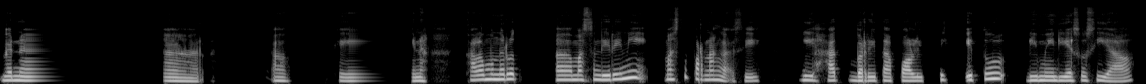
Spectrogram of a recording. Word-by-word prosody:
Bener, 180 -1 +1 2.0
oke. 165 -1 -6 0.7
Nah, 165 -1 +1 0.4
kalau 210 +2 +2
menurut, 235 +1 +5 0.4
eee, 215 0 +4
Mas, 215 -2 +2
sendiri 220 +2 +4
nih, 310 +1 +4 0.2
Mas 235 0 0
tuh 345 - -8
pernah 220 -3 0
nggak 170 - -4
sih 165 +1 -5 0.4
lihat 185 -1 0
berita 175 -1 +2
politik 170 +4 0 0.2
itu 250 +7 +3 0.2
di 190 - +2
media 180 -1 +4
sosial, 175 -4 -2
185 Hz, 110 wpm, -22 LUFS, 175-215 Hz, 2.0 s, menurut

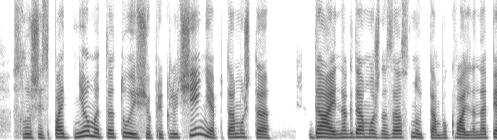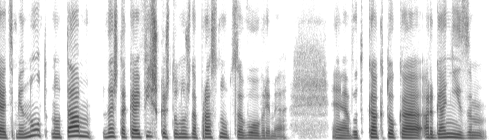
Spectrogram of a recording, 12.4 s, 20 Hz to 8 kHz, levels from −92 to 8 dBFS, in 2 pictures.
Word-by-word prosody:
Слушай, 180 -1 -4
спать 195 +2 +1
днём- 245 +6 +1
это 195 0 -1
то 210 +3 0
ещё 180 -2 0
приключение, 190 - -1
потому 190 +4 -2
что, 185 -4 0 0.5
да, 195 +1 +7
иногда 195 +3 +1
можно 195 -3 -4
заснуть 190 0 -2
там 160 -3 -1
буквально 170 -1 0
на 175 +1 -2
5 175 -2 +1
минут, 245 +12 -4
но 185 -1 -3
там, 250 +3 +4
знаешь, 225 +3 -2
такая 195 -1 +1
фишка, 235 0 -2
что 195 0 -6
нужно 190 -1 -3
проснуться 190 -3 -2
вовремя, 140 -5 -7 0.5
э. 150 -3 -4
Вот 165 +4 -6
как 190 -1 +2
тока 170 -5 +3
организм, 180 -5 -2
185 Hz, 155 wpm, -25 LUFS, 170-200 Hz, 0.5 s, да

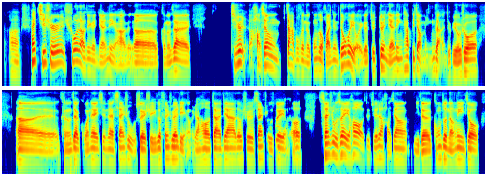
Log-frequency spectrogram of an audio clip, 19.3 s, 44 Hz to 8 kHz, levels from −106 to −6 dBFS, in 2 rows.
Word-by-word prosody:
啊， 105 -2 -5 0.2
哎 205 +1 +7
其 190 -3 +3
实 185 +1 +2
说 210 +4 0
到 190 - +3
这 125 -1 -5
个 110 -2 -4
年 95 +3 -3
龄 110 -5 -3
啊， 85 0 -1 0.2
呃， 95 -2 +2
可 - - -10
能 95 +2 -5
在 105 -5 +3 0.8
其 165 - -4
实 200 +1 +2
好 - - -3
像 155 -6 +2 0.2
大 - - +3
部 115 0 -10
分 115 -1 -4
的 95 - -5
工 125 - -8
作 125 - +1
环 90 0 +2
境 115 0 -7
都 160 +9 +2
会 180 0 +2
有 - - -2
一 - - -7
个 100 - -1
就 120 - -6
对 150 +3 +2
年 105 -2 +1
龄 125 0 -3
它 140 +3 0
比 - - -7
较 - - +4
敏 - - -15
感。 - - 0
就 - - -10
比 100 - -3
如 100 +1 +2
说 120 +1 +3 0.4
呃， 95 -3 +1
可 - - -8
能 95 +1 -3
在 110 -2 +5
国 95 -1 -6
内 110 0 +3
现 110 +1 -8
在 105 -1 +1
三 115 +3 0
十 125 - -5
五 95 -6 -8
岁 110 -1 +3
是 105 0 -4
一 100 - -5
个 115 - +2
分 120 +1 -3
水 120 0 +3
岭， 105 -4 -2
然 100 0 -4
后 110 0 +1
大 110 0 +2
家 115 -1 +2
都 115 0 -1
是 110 -2 -3
三 125 +4 +1
十 - - -15
五 100 - -6
岁 120 +2 +2
以 - - -3
后， 105 - -2 0.3
三 150 0 +4
十 160 - -4
五 145 - -1
岁 155 -1 +3
以 120 - +1
后 150 -5 +2
就 125 - -14
觉 115 0 -5
得 130 - 0
好 - - -9
像 110 -2 0
你 95 -2 -10
的 95 +1 +4
工 125 +7 -8
作 125 -1 +4
能 100 -1 -2
力 115 -2 -1
就， 105 -3 +2
110 Hz, 290 characters per minute, -24 LUFS, 100-125 Hz, 0.8 s, 哎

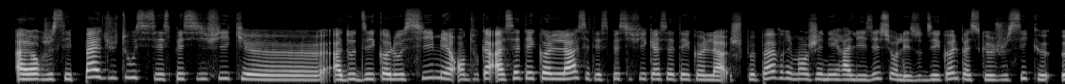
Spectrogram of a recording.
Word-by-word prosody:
Alors 240 0 +7
je 235 - -2
sais 245 0 -4
pas 330 +9 +4
du 300 -2 -9
tout 315 +2 -4
si 310 - -9
c'est 245 -1 -3
spécifique, 255 +2 -6
heu, 210 -3 +2
à 225 0 +5
d'autres 245 0 -3
écoles 245 -1 +2
aussi, 240 +6 -2
mais 280 -5 +2
en 235 - 0
tout 235 +1 -13
cas 275 +3 +4
à 235 -1 +6
cette 285 +4 -2
école-là, 270 -1 +4
c'était 250 -5 -6
spécifique 250 +1 -8
à 245 - +1
cette 240 -1 -3
école-là. 220 -3 +1
Je - - -6
peux 235 - -3
pas 270 +7 +1
vraiment 260 -4 -3
généraliser 230 -1 -1
sur 260 -4 -3
les 200 -1 -3
autres 205 +2 -7
écoles 250 +5 -1
parce 225 -3 -3
que 215 0 -1
je 215 +1 -9
sais 270 +6 -6
qu’eux, 220 -5 -4
245 Hz, 225 wpm, -23 LUFS, 225-260 Hz, -, Alors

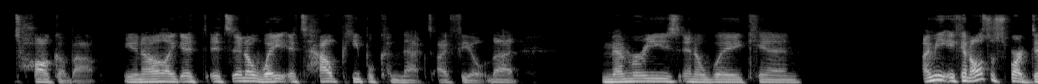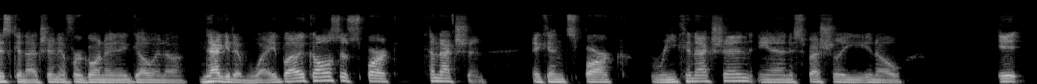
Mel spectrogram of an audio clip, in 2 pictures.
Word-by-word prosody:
talk 115 -4 0
about, 85 -7 -10 0.3
you 115 -1 -1
know, 120 +2 +3
like 125 -1 +2
it 130 -3 -1
it's 130 0 -1
in 150 0 +2
a 150 - +5
way, 130 0 +5
it's 125 -3 -3
how 135 0 +2
people 120 -1 -4
connect, 95 -3 -8
I 100 -1 -7
feel, 95 -1 -9
that, 105 -3 -5 0.8
memories 130 +2 +2
in 125 -2 -2
a 115 - +1
way 110 0 0
can 105 -2 -4 1.2
I 155 - +4
mean, 200 0 +7
it 160 - +3
can 175 - +6
also 225 +1 +5
spark 140 - +3
disconnection 115 -2 +1
if 105 0 -3
we're 110 - +2
gonna 105 -1 0
go 105 0 -1
in 100 0 -5
a 95 0 -8
negative 120 -6 +4
way, 100 +3 -3
but 135 +6 +3
it 160 - 0
can 175 - +2
also 175 -1 +2
spark 135 -3 0 0.3
connection, 145 -4 -1 0.5
it 115 - -1
can 120 -2 0
spark 115 -1 0 0.3
reconnection 140 +8 -1
and 110 -1 -3
especially, 110 +1 -3
you 105 +1 -4
know, 100 -1 -5 0.9
it 135 0 +2
115 Hz, 150 wpm, -24 LUFS, 105-135 Hz, 1.2 s, mean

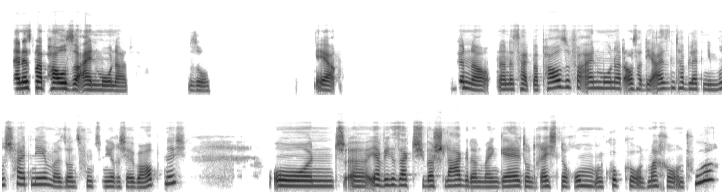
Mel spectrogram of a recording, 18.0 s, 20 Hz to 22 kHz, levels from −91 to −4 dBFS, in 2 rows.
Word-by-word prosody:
Dann 215 +1 +8
ist 240 0 +8
mal 240 - +11
Pause 220 -3 +8
1 180 0 +6
Monat, 165 -3 -1 0.7
so. 160 -2 -8 1.3
Ja. - - +2 1.5
Genau, 190 -9 +1
dann 195 0 -3
ist 195 +1 -6
halt 190 -2 -3
mal 180 - -1
Pause 260 +6 +1
für 255 - -4
1 235 0 -2
Monat, 230 -2 -3
außer 200 0 -2
die 185 0 -5
Eisentabletten, 210 -2 -4
die 180 - -8
muss 225 +6 -7
ich - - -4
halt 260 -1 -2
nehmen, 255 -1 -3
weil 180 -2 -6
sonst 185 0 -7
funktioniere 190 -1 -9
ich 180 - -8
ja 175 - -3
überhaupt 200 - -3
nicht. 300 +4 -5 1.1
Und, 200 -1 +2
äh, 195 -1 -2
ja, 235 -2 +1
wie 230 - -1
gesagt, 230 -1 -2
ich - - -2
überschlage 205 +1 +1
dann 180 0 -4
mein 180 0 -6
Geld 195 +2 0
und 185 -2 -8
rechne 190 0 -3
rum 200 +2 -6
und 175 0 -8
gucke 215 -2 -6
und 170 - -6
mache 200 0 -6
und 175 -1 -8
tue. 365 +8 0
200 Hz, 170 wpm, -23 LUFS, 185-225 Hz, 1.5 s, mal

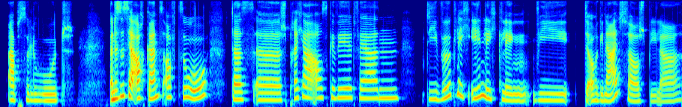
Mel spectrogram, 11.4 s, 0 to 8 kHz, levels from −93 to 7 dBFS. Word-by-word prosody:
Absolut, 185 -2 -2 0.6
und 215 - +9
es 245 - +3
ist 315 +1 +2
ja 315 -6 +10
auch 250 - -1
ganz 255 +8 +4
oft 280 -1 -2
so, 275 +4 +1 0.4
dass, 215 -1 +1
äh, 200 -1 0
Sprecher 260 +5 +1
ausgewählt 265 0 -3
werden, 250 +1 -1 0.5
die 225 -2 -5
wirklich 320 +4 -2
ähnlich 255 -3 +1
klingen 180 -4 -3
wie 185 -1 -6 0.2
der - - +1
Originalschauspieler. 170 0 -2
225 Hz, 110 wpm, -25 LUFS, 185-260 Hz, 0.6 s, ja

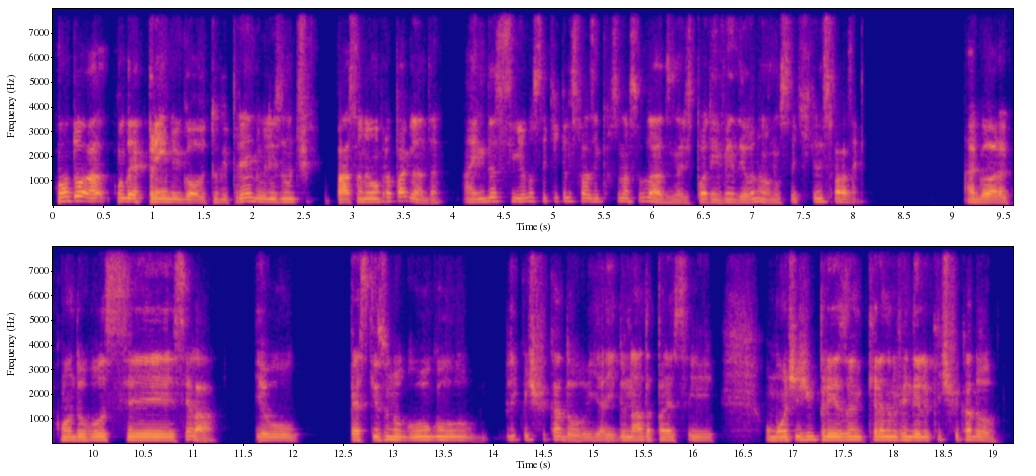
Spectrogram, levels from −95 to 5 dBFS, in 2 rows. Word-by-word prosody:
Quando 175 +3 +5
a 155 - +3
quando 155 -1 +3
é 145 - +4
Premium 135 -3 +3
igual 120 0 +3
ao 120 - -2
YouTube 115 0 -7
Premium, 150 +2 -1
eles 130 -1 0
não 130 0 -1
te 130 - -8 0.3
passam 125 +3 +3
nenhuma 130 0 +2
propaganda. 140 -9 -1 0.2
Ainda 135 +6 -2
assim, 170 -3 -5
eu 150 - -3
não 165 - -6
sei 160 -1 -6
o - - -29
que 160 - -12
que 160 - -9
eles 160 0 -6
fazem 150 -2 -3
com 150 - -20
os - - -13
nossos 155 +1 -5
dados, 115 -9 +2
né? 110 - -8
Eles 110 -2 -9
podem 120 +3 +1
vender 120 0 -3
ou 125 +3 -1
não, 125 -5 -4
não 115 - -8
sei 115 +5 -6
o - - -18
que - - -12
que - - -8
eles 140 0 -3
fazem. - - +1 1.1
Agora, 120 -2 +3
quando 130 -2 0
você, 130 0 +3
sei - - -1
lá, - - +1 0.4
eu 120 -2 -2 0.5
pesquiso 130 +2 0
no 135 -2 +1
Google 130 -1 0 0.3
“liquidificador” 145 -5 -3
e 120 +1 -5
aí, 120 -1 -2
do 125 +1 -3
nada, 125 0 +1
aparece 125 -1 -3 0.5
um - - -4
monte 125 +3 +4
de 140 +1 +2
empresa 135 -1 +3
querendo 130 -1 +2
me 130 - +2
vender 130 -1 +3
liquidificador. 125 -2 -1
130 Hz, 205 wpm, -24 LUFS, 120-145 Hz, 1.1 s, Quando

